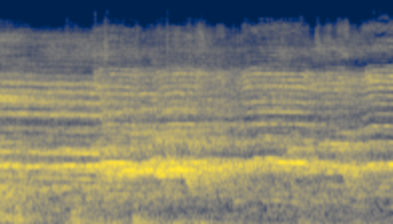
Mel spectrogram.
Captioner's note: yelling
